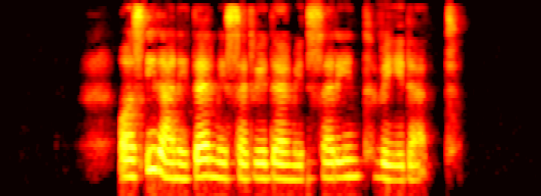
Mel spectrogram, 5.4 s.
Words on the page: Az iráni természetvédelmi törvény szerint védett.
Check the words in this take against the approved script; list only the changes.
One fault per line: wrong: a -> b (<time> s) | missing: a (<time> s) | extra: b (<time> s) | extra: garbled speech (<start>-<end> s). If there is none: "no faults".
missing: törvény (3.0 s)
